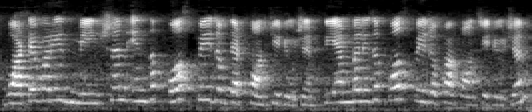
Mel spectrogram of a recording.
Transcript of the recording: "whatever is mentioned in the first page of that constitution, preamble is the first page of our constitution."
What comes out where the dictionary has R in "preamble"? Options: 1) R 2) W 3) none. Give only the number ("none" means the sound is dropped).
3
